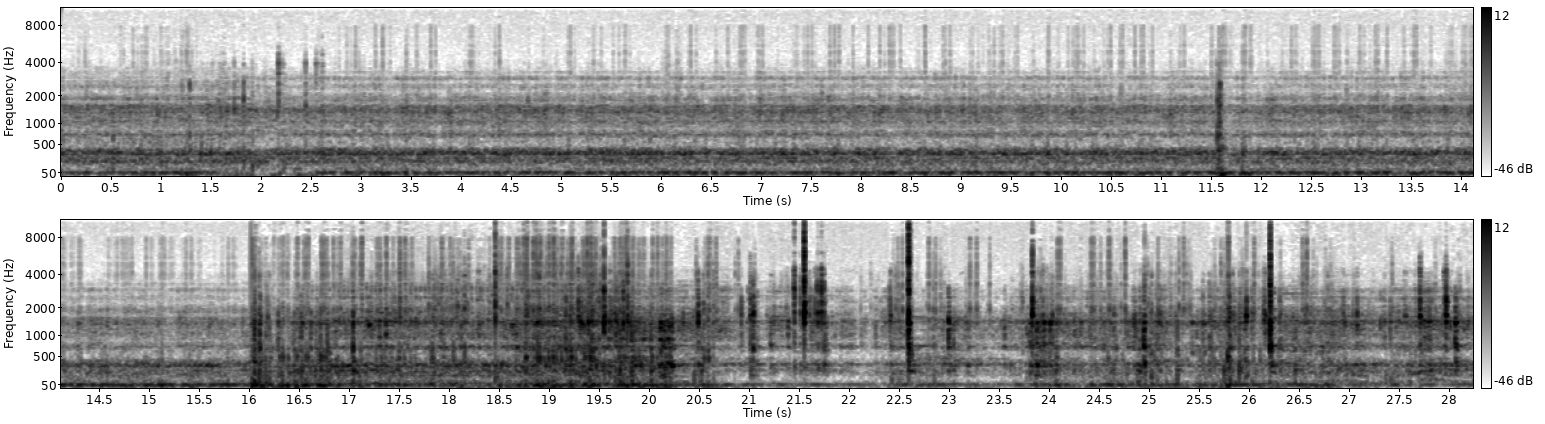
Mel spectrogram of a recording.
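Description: Riding noise from a moving bicycle: a steady rumble of wind and tyres, joined about halfway through by frequent sharp clicks and crackles, as of tyres rolling over a gravel path.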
